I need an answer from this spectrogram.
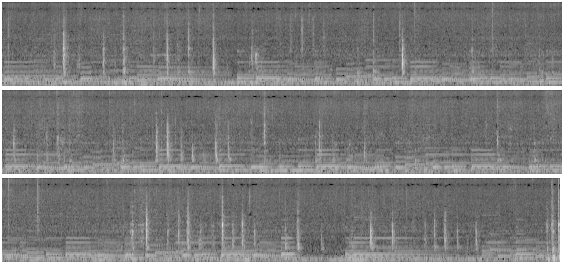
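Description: Diced onion, red capsicum and chicken patty sizzling in butter and olive oil in a non-stick skillet, stirred with a spatula that clicks and scrapes against the pan many times.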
